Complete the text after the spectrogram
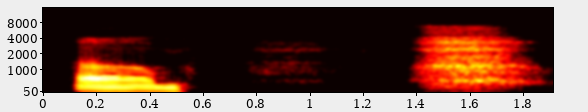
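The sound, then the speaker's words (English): A drawn-out yawn: a short voiced groan, a faint breathy pause, then a long airy exhale trailing off, with no talking. “I wish I could stop yawning.”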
